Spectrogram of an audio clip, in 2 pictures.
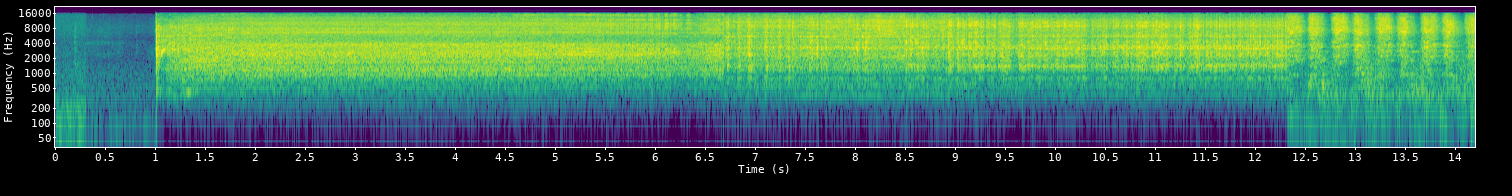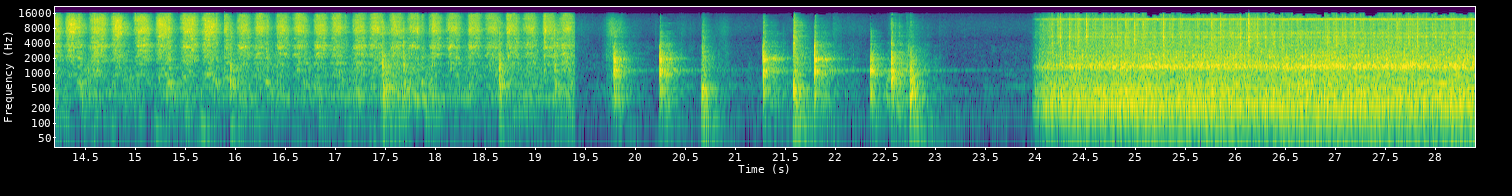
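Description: Metal cutting in stages. A steady hiss runs for about eleven seconds. Then a hand hacksaw cuts through a steel bar in fast, even strokes that break into a few single strokes, and from about four seconds before the end a Sieg X2.7L milling machine runs a face mill across the steel block.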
